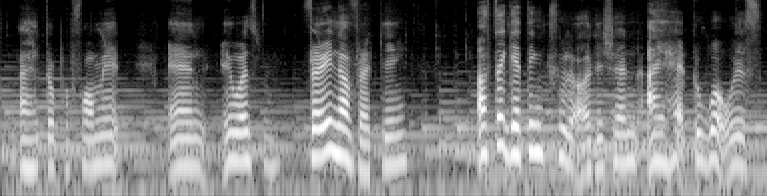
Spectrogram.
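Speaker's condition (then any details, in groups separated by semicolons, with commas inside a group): Cerebral palsy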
